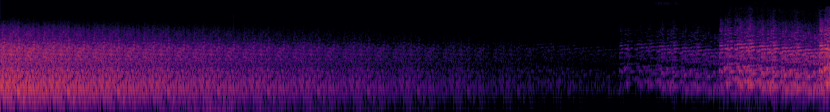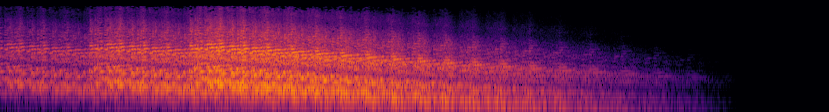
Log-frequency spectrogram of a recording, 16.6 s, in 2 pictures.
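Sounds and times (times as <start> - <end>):
fantasy magic sound effects: 7.2 - 15.1.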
